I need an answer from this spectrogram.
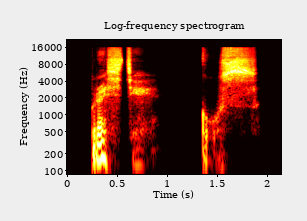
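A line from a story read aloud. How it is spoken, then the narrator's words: Quiet. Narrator (Russian): тихо сказал он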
